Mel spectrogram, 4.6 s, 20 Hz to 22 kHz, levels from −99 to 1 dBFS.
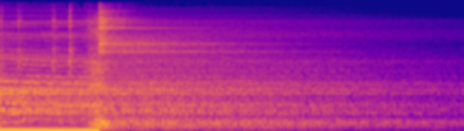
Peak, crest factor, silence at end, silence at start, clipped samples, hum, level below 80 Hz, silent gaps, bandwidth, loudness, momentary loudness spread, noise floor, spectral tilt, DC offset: -4 dBFS; 14 dB; 1.7 s; 0 s; under 0.1%; none; -18 dBFS; none; 16.5 kHz; -20 LUFS; 23 LU; -49 dBFS; -3.5 dB/octave; under 0.1%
